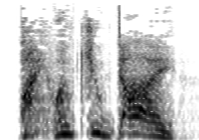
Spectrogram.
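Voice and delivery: high, slow, gasped-out words in stunned disbelief. Creedy, his gun empty, faces v still coming at him; gasping in disbelief. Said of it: "gasped Creedy in disbelief".

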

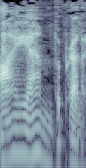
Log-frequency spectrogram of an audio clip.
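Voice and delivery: ordinary delivery, nothing marked

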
